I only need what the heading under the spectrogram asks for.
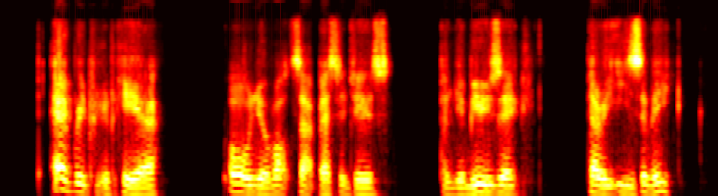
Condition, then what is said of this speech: Muscular dystrophy. But that's two words less that I have to enunciate.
